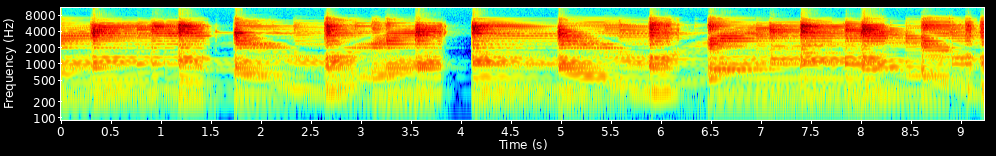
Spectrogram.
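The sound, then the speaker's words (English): Electric guitar played with the pickup selector in the middle position, combining two single coils. Sustained, harmonically rich chords and ringing notes are struck repeatedly, with a sweeping, swirling modulation effect and distortion running through the playing. “If I want to go in the middle, two single coils.”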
